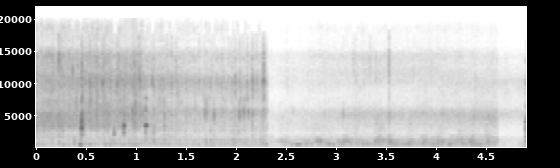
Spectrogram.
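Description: Minced garlic frying in hot oil for a Vietnamese cabbage stir fry, a close, bright sizzle that drops to a quieter crackle partway through.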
